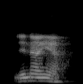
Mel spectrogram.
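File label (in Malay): "jenayah", Malay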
